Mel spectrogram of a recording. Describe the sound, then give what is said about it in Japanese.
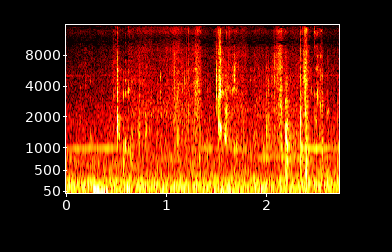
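Chewing sounds of someone eating spicy curry, wet and squishy with a few sharper crunchy bites, repeating steadily over a low background hum with no talking. “あれ収録的に咀嚼音がしますんですみません。”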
